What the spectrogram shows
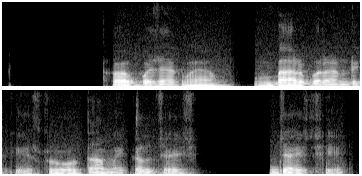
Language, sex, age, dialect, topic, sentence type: Maithili, male, 36-40, Bajjika, banking, statement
